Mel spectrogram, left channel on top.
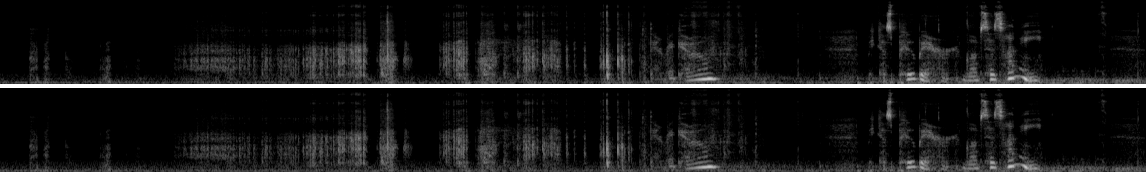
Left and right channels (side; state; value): right; noise; hum, 24 dB below the sound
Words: there we go. Because Pooh Bear loves his honey.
